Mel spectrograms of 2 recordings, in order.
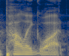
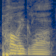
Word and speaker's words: polyglot: Yeah, I foiled all over my Polygot. Is that how you say it? Polyglot. Polyglot. Polyglot with Is it double T? No. No. One T.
